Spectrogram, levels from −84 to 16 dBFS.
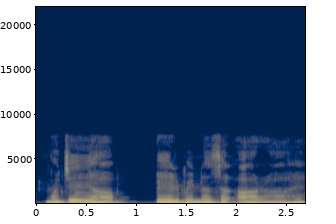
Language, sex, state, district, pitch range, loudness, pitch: Hindi, male, Arunachal Pradesh, Longding, 140-155 Hz, -13 LUFS, 150 Hz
